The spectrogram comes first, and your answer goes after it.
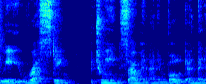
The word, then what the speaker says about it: Imbolg: in Modern Irish, but as far as I know, most C's in Old Irish would actually be pronounced as a G, not a C.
